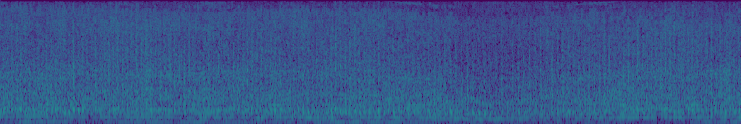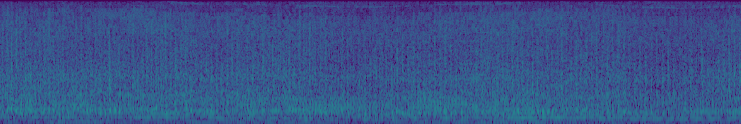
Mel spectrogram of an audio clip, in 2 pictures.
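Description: A helicopter's engine and rotor blades roar steadily from inside the cabin.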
